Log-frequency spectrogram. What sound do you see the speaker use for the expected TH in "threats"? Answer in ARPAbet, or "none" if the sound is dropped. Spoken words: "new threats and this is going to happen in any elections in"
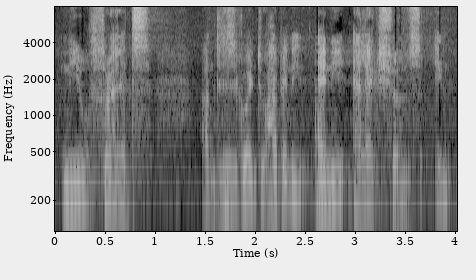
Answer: TH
